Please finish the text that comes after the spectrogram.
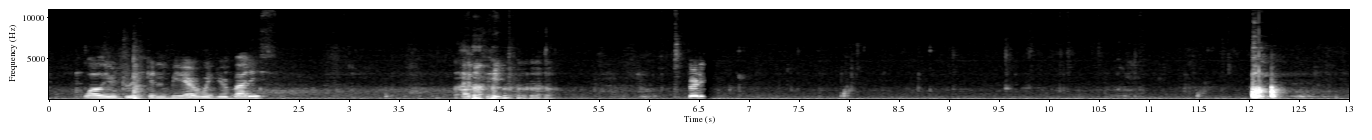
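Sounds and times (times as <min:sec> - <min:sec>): low steady hum: 0:00.0 - 0:13.0
people chewing food: 0:04.5 - 0:13.0.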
